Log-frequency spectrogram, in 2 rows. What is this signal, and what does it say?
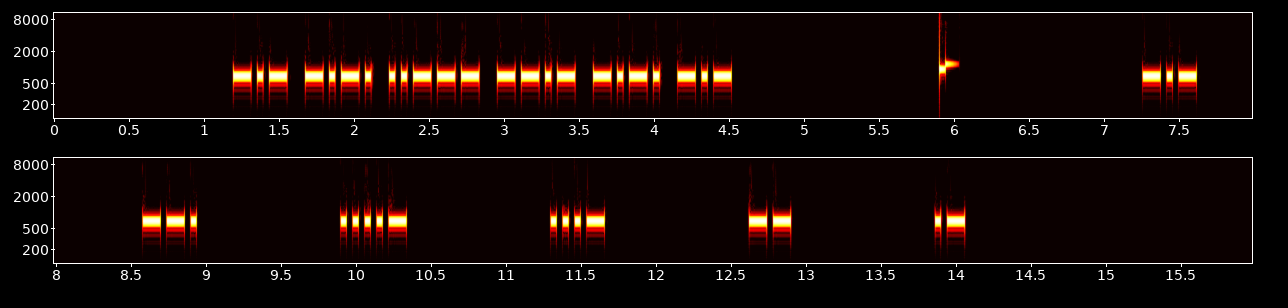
Morse code, heard as a keyed tone, about 30 wpm, spaced as for 13 wpm, 700 Hz. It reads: KC2QCK KG4VMA
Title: USA Call Signs - 6 Characters - 8x Character Spacing - 30wpm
